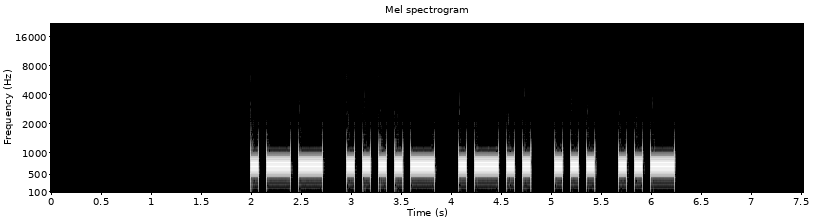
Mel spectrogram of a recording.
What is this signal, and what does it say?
Morse code, heard as a keyed tone, about 15 wpm, 700 Hz. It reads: W4LSU
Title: USA Call Signs - 5 Characters - Repeated 3x - 15wpm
